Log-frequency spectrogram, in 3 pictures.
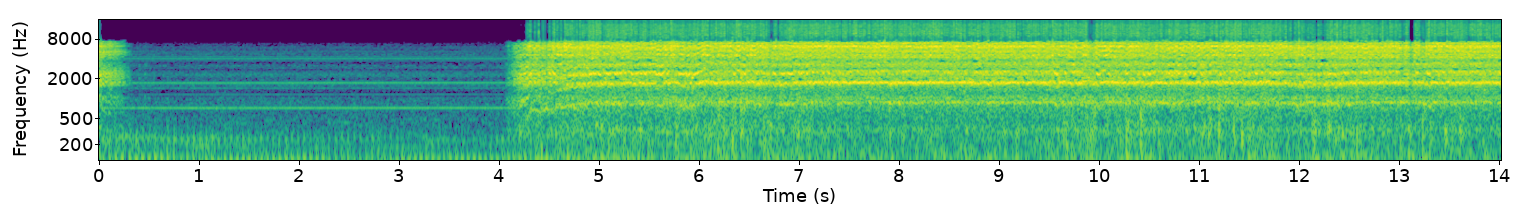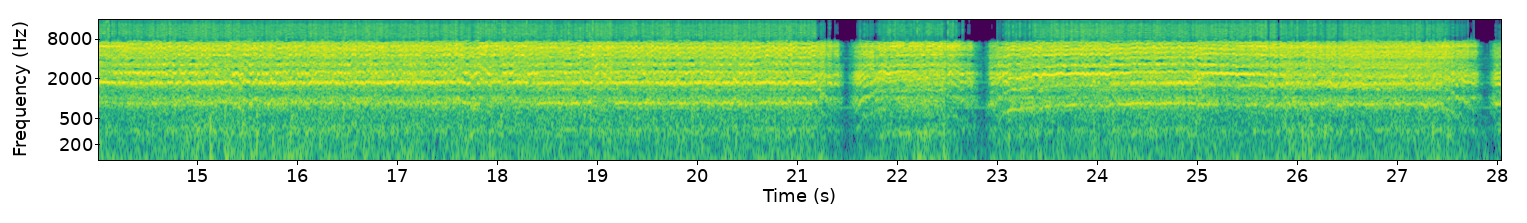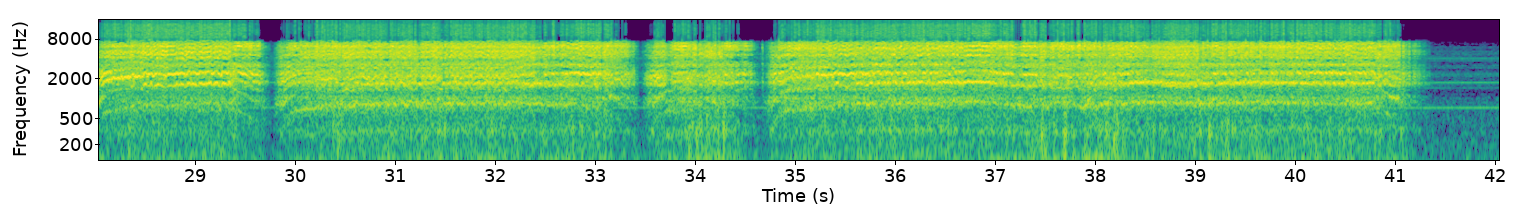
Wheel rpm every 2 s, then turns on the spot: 10, 0, 180, 230, 230, 230, 230, 220, 210, 210, 170, 140, 210, 170, 140, 190, 160, 150, 210, 220, 90.
40-42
